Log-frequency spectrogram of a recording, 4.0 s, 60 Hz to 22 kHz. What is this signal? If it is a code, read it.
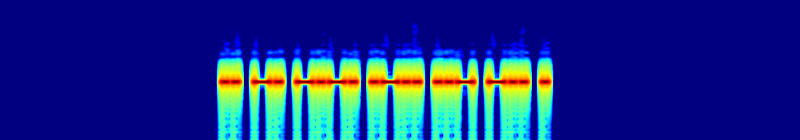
Morse code, heard as a keyed tone, about 44 wpm, 700 Hz. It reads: INCLUDE
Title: ED Suffix - Top 100 Words with Base Words 45wpm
